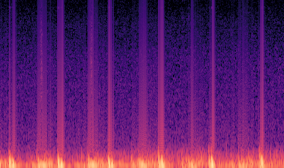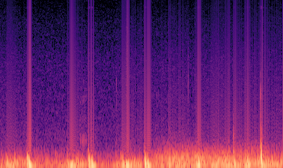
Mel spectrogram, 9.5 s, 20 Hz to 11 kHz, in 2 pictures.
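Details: Resting heartbeat recorded right after waking from a nap, when the heart started skipping. Low, muffled thumps near 70 a minute with uneven spacing and occasional skipped or early beats; irregular heartbeat with skipped beats.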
